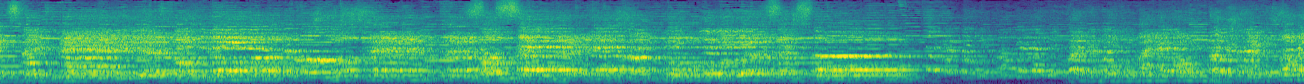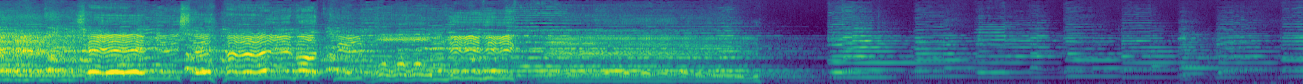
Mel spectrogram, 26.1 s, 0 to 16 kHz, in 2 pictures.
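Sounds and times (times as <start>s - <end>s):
chamber choir singing: 0.0s - 21.2s.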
